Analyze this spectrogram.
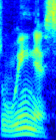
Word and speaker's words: oenos: I think it's pronounced Venus. It's a Greek word. Doesn't sound great, but OENOS. I like it. Venus, like wine.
